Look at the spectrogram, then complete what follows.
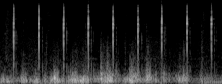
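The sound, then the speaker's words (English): A small tap hammer lightly taps a metal tree saver sap tap into a tree, set slightly upward an inch and a half in, so as not to split the wood, about nine crisp, even strikes in a steady quick rhythm, each a sharp clicky knock with no voices. “Tree saver tap and a little tap hammer. The whole idea here is you don't wanna split the wood. So we're just gonna lightly tap this.”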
